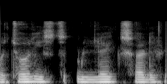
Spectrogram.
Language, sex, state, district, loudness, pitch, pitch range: Rajasthani, male, Rajasthan, Nagaur, -15 LUFS, 115 Hz, 115-120 Hz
